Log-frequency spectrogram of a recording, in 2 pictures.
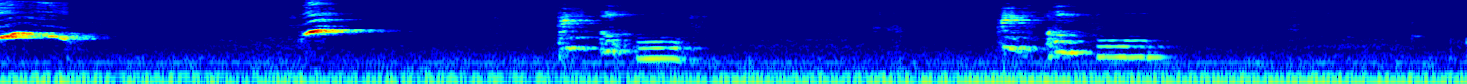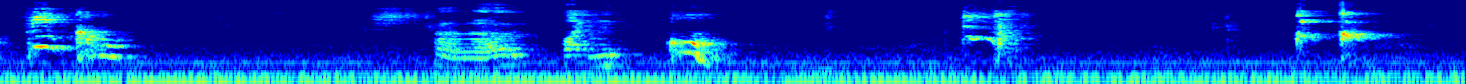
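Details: Talking African grey parrot chattering non stop, with a repertoire that includes the Arabic greeting Salam Waley Kum and Whats uppp. Short word-like syllables mix with clipped whistles at irregular gaps, over a quiet steady hum.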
